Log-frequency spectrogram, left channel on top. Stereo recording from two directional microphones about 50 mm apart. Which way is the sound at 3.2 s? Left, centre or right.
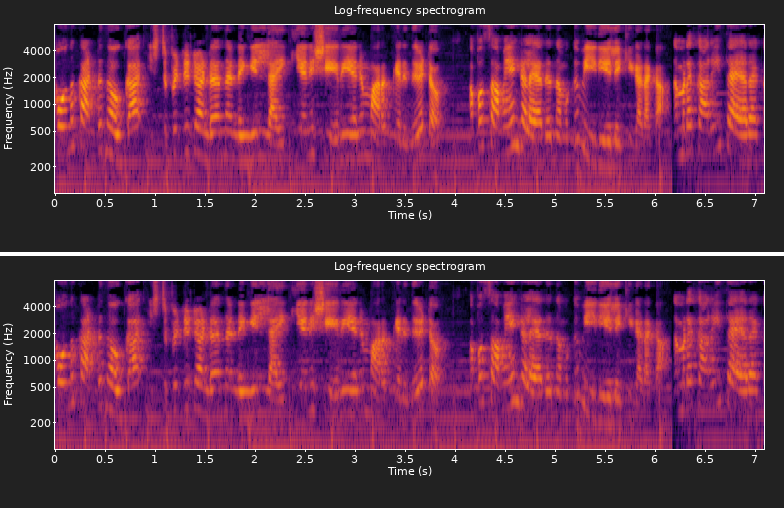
Left.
